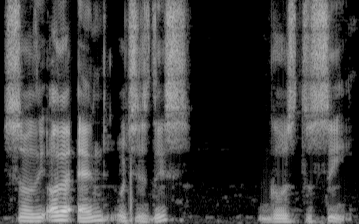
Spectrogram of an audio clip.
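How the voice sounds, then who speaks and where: A man giving an informal electronics tutorial, thinking aloud in a halting way and repeating phrases as he works things out. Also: medium pitch, gravelly, slight background noise. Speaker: instructor.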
